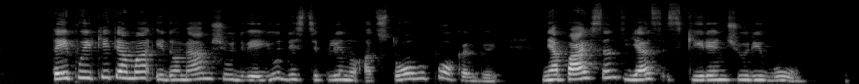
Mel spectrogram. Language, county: Lithuanian, Telšiai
